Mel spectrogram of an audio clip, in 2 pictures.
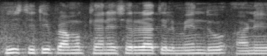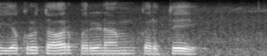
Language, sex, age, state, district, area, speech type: Marathi, male, 30-45, Maharashtra, Beed, urban, read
